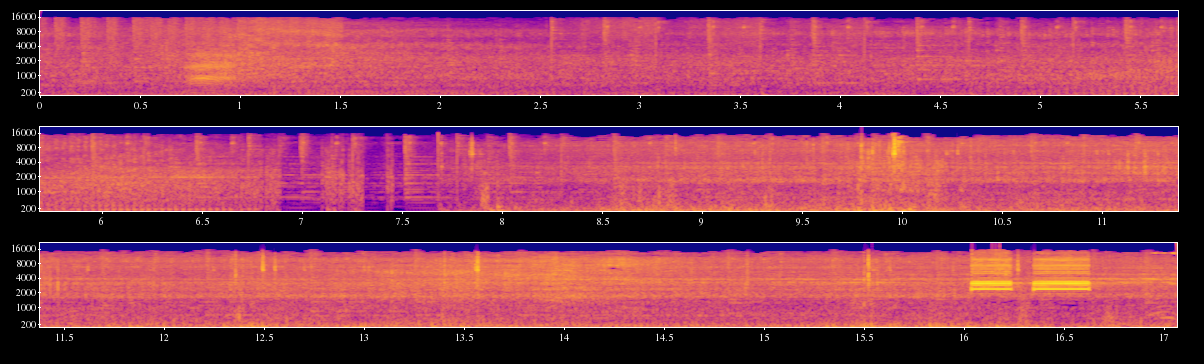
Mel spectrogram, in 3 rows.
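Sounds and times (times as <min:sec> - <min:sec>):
wind buffeting microphone: 0:07.7 - 0:17.0.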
